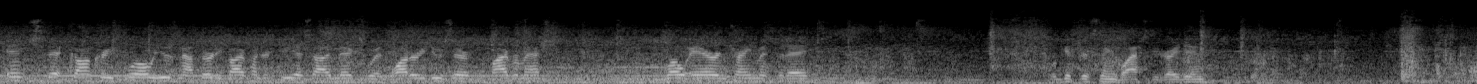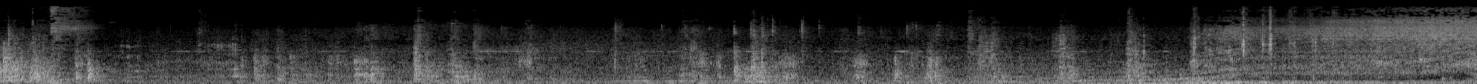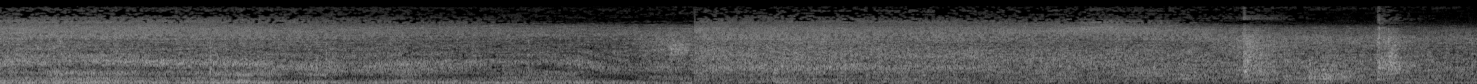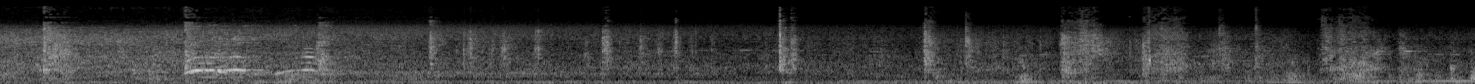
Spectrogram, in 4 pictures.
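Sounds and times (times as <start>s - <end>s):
concrete running down metal chute: 0.0s - 5.6s, 9.9s - 12.2s, 26.8s - 59.0s
rakes and shovels scraping concrete: 9.9s - 12.1s, 41.9s - 43.9s, 44.7s - 47.7s, 53.5s - 58.5s.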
